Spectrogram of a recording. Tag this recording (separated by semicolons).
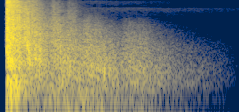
trenches; warfare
